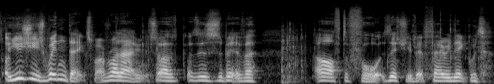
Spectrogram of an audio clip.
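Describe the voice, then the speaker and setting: A man with a cold, hoarse, chatting in a rambling way as he demonstrates in his workshop. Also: a little high, lively intonation, very fast. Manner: rambling, chatty, self-correcting, chuckles. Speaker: woodworking channel host.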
